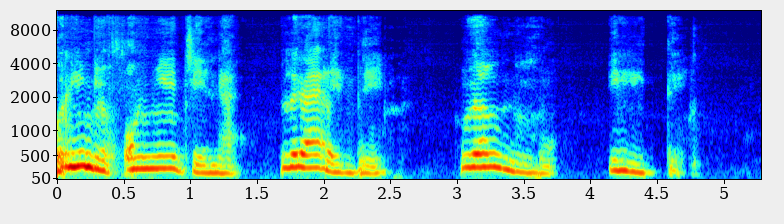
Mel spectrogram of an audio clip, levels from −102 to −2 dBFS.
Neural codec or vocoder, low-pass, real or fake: codec, 24 kHz, 1.5 kbps, HILCodec; 10.8 kHz; fake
